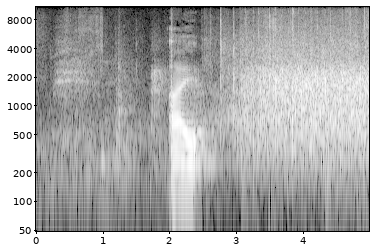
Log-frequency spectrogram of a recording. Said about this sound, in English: That's worthy of a clap. Golf claps.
